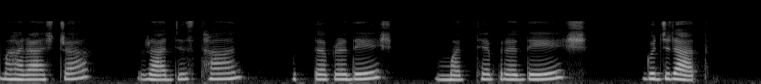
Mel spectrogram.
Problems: none marked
